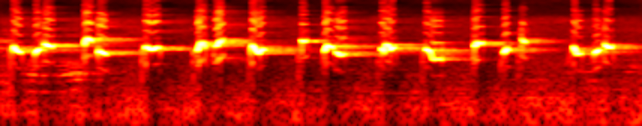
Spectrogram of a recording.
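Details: Long song of a yellow-vented bulbul at night, a fast run of clear liquid whistled notes that flick up and down, delivered continuously about three or four per second with no other sounds.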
